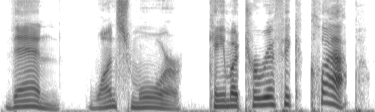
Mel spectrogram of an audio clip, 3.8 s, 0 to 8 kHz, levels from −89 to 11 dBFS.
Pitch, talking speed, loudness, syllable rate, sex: 145 Hz, 110 wpm, -22 LUFS, 3.1 syllables/s, male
